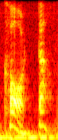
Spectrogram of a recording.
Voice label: "karta", swedish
